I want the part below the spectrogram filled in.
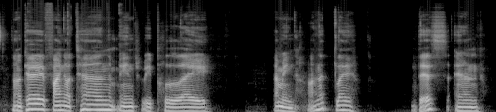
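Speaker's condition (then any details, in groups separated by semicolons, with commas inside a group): Cerebral palsy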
